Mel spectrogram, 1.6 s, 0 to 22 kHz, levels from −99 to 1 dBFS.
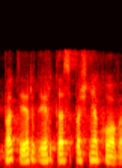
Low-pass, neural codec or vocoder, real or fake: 7.2 kHz; none; real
